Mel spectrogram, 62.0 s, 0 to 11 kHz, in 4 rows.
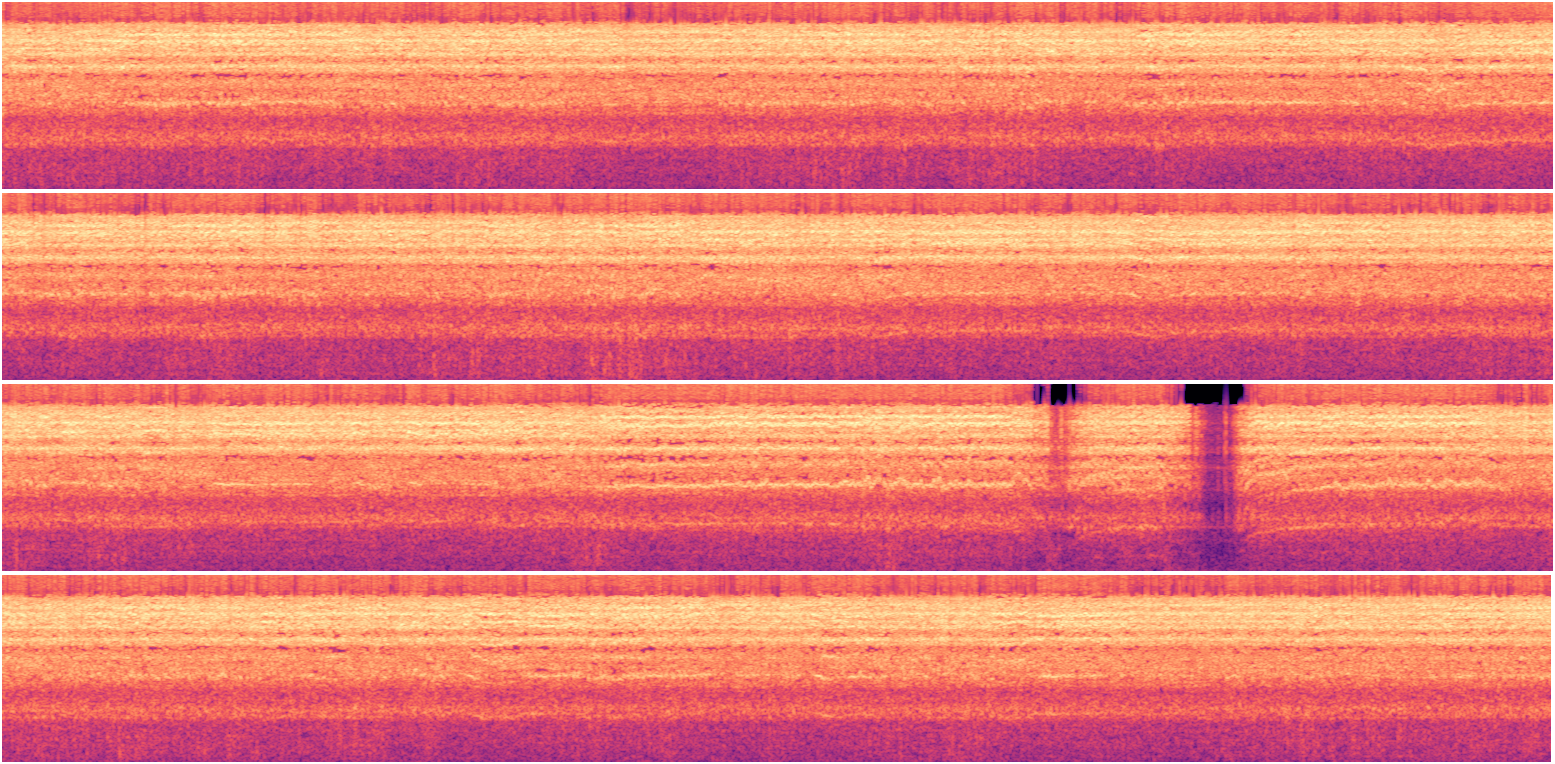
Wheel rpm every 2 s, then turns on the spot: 230, 230, 230, 230, 230, 220, 230, 230, 230, 230, 220, 220, 230, 230, 230, 230, 230, 230, 220, 210, 160, 110, 210, 220, 230, 230, 230, 230, 230, 230, 230.
none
